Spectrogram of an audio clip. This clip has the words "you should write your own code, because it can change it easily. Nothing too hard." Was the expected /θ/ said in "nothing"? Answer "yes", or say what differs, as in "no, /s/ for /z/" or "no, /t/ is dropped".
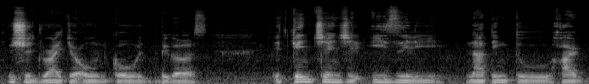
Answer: no, /t/ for /θ/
